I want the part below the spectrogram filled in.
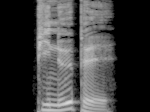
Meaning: a protrusion or stud of any kind, especially one designed for some function (in devices, fasteners, packaging, etc.)
- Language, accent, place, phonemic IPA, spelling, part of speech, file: German, Germany, Berlin, /piˈnøːpəl/, Pinöpel, noun, De-Pinöpel.ogg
